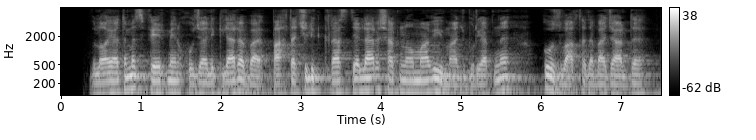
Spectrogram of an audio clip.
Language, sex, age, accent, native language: Uzbek, male, 18-24, Andijon, Uzbek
